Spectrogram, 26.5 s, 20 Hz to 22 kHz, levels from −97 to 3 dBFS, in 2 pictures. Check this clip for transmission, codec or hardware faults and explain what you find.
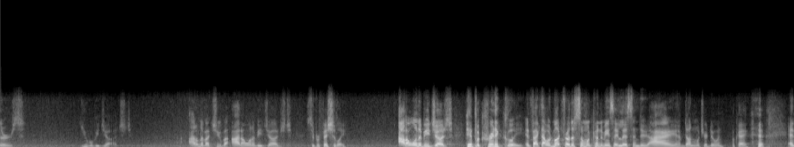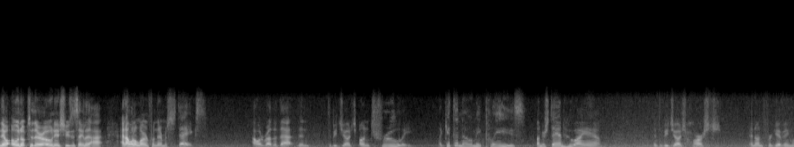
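Two gain-control faults stand out. Both are the automatic gain control reacting to level changes at the microphone, and both move the background along with the speech.

From 6.5 to 15.71 s the automatic gain is falling. Just before this, around 4.5 s, the talker moves at the microphone. The gain control treats the input as too hot and pulls its gain down by about 10 dB over roughly nine seconds. The speech starts loud and then sinks steadily, and the room noise sinks with it. That shared drop marks it as processing, not the talker.

From 15.76 s to the end the automatic gain is rising. Around 15.5 s the talker moves back and the input drops by about 11 dB. The gain control reads this as too quiet and slowly raises its gain over the last ten seconds or so. Speech and room noise swell up together, so the background becomes louder as the level recovers.

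Throughout, the Opus call path and the microphone processing leave nothing above 8 kHz, which gives the audio a dulled top.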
